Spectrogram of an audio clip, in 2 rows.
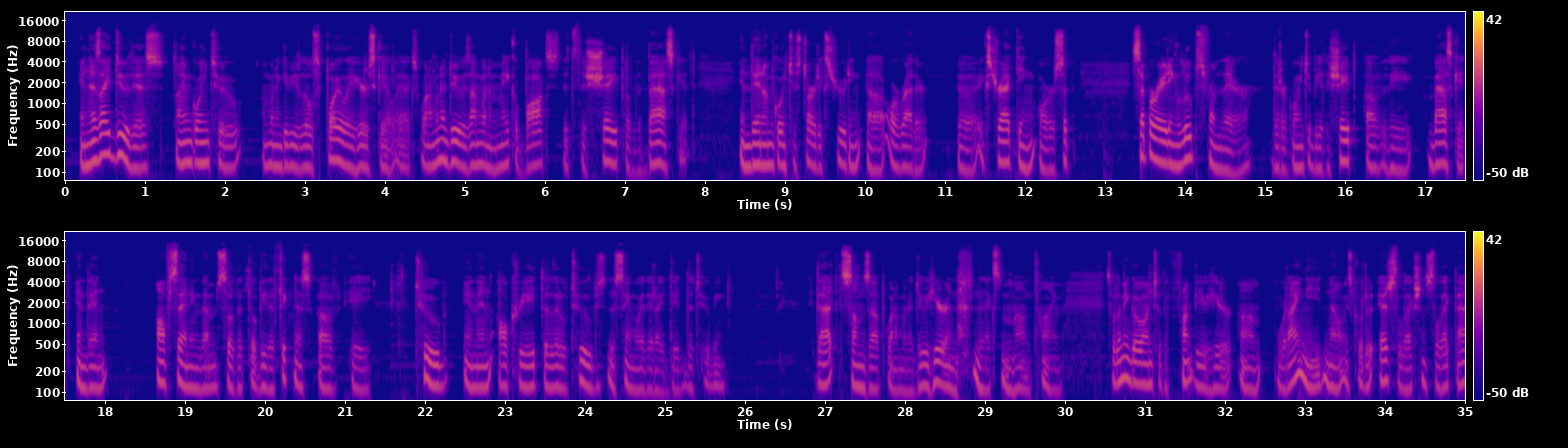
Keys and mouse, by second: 0.3 ctrl+middle click, 1.0 shift+middle click, 1.4 ctrl+middle click, 1.7 middle click, 3.7 s, 6.6 ctrl+middle click, 21.3 ctrl+middle click, 21.7 shift+middle click, 21.9 middle click, 22.6 ctrl+middle click, 25.5 ctrl+middle click, 25.8 middle click, 26.8 ctrl+middle click, 27.1 shift+middle click, 27.5 middle click, 31.0 KP_1, 31.6 ctrl+middle click, 33.5 2, 33.9 right click, 34.5 ctrl+middle click.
